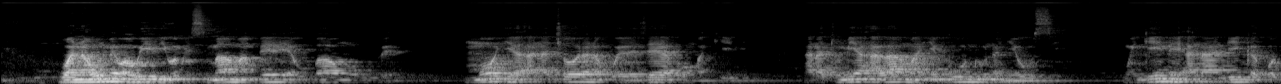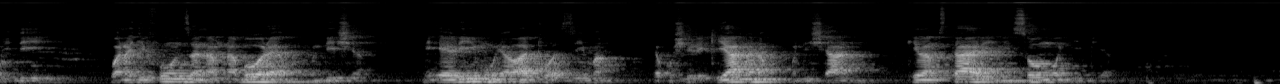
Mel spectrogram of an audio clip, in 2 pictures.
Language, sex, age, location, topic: Swahili, male, 50+, Dar es Salaam, education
